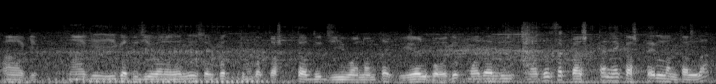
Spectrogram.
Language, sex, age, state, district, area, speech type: Kannada, male, 30-45, Karnataka, Dakshina Kannada, rural, spontaneous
